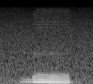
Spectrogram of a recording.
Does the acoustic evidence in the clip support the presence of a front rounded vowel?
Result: yes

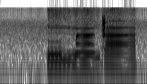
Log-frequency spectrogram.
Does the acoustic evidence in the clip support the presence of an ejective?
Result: no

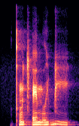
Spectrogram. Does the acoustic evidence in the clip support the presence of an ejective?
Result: yes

